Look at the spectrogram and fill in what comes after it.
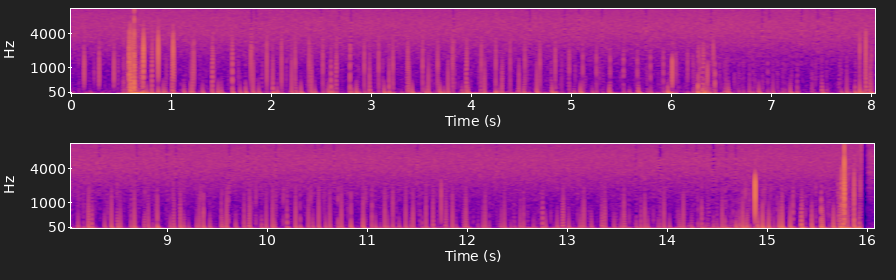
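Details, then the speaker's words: Needle EMG of muscle after nerve injury, showing spontaneous muscle fiber activity: low-amplitude fibrillation potentials and positive sharp waves that appear irregularly and increase as the needle moves. They sound like dense, irregular crackling clicks and pops, like rain on a tin roof. "they appear irregularly on your screen and they increase in intensity As you move the needle has often been compared to the sound of rain on a tin roof"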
